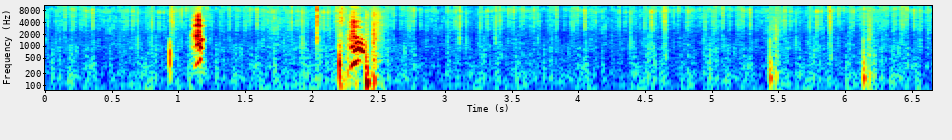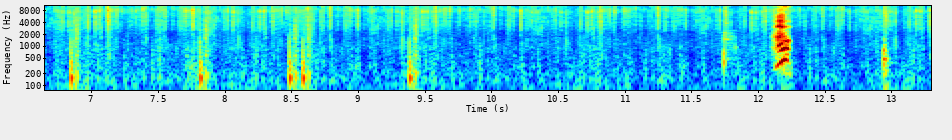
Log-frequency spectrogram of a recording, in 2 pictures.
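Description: A woman grunts with effort as she leaps and climbs.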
